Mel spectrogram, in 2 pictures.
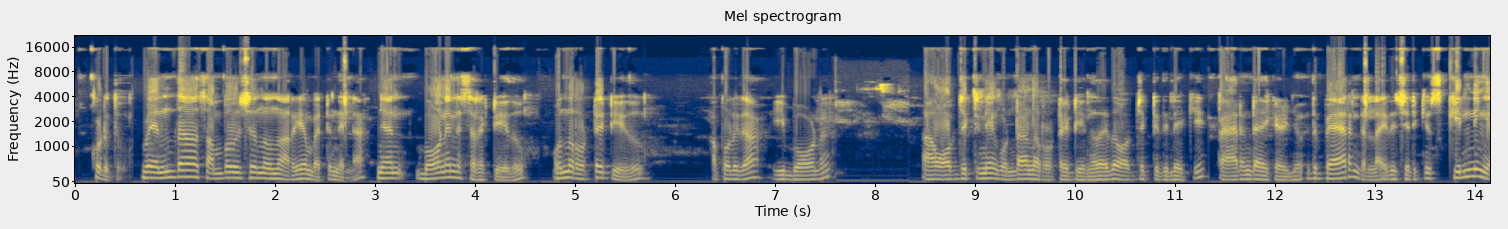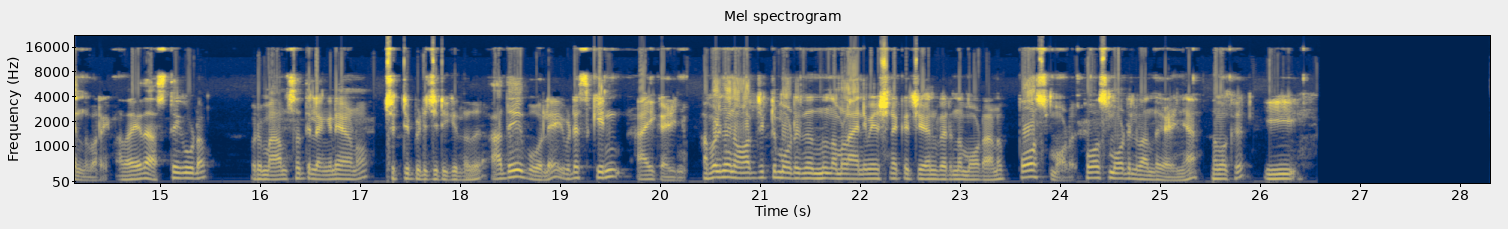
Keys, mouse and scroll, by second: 1.1 click, 1.8-2.5 scroll down 1, 2.5-2.9 scroll down 2, 2.9-3.5 middle drag, 3.5 click, 4.6-6.8 drag, 12.1 ctrl+z, 20.5-25.2 drag, 25.4-26.4 drag, 27.2-27.5 drag, 27.9 click.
